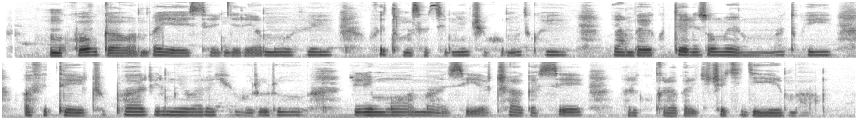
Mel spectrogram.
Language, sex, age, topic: Kinyarwanda, female, 18-24, health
